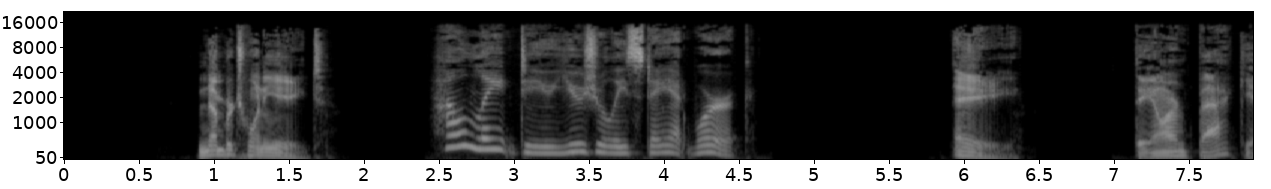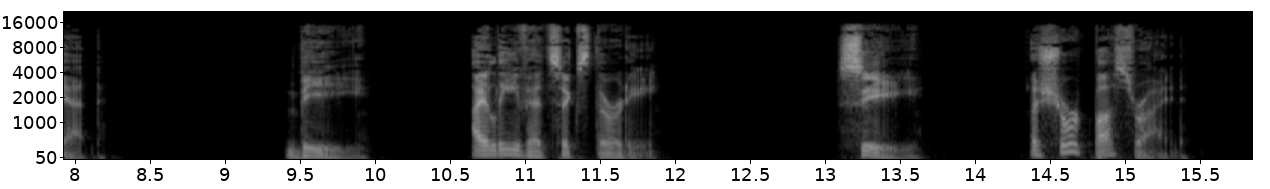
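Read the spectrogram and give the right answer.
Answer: B: I leave at 6:30.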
